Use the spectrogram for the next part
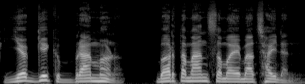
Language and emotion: Nepali, neutral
